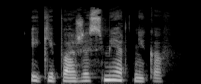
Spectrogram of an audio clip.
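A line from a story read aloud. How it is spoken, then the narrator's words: Breathless exhale. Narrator (Russian): выдохнула я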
